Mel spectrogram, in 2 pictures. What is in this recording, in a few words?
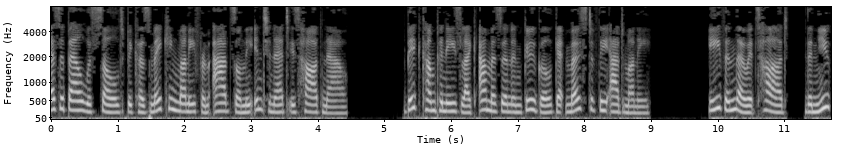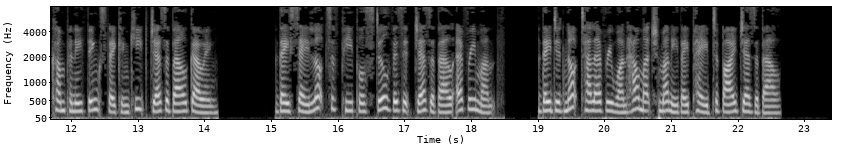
English Newsroom Beginner NORMAL Reading; Jezebel is Coming Back New Company Buys It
